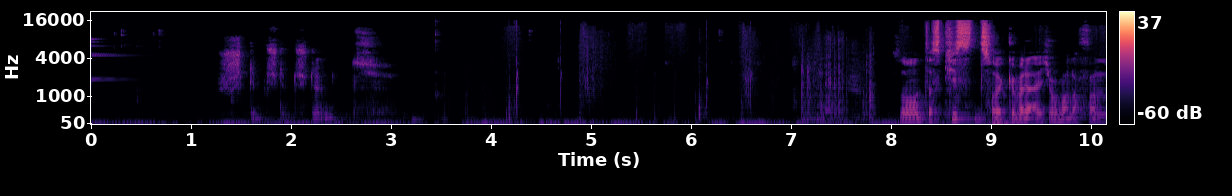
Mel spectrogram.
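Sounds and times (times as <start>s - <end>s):
glass clinking as it is picked up: 0.0s - 0.5s
speech: 1.6s - 3.4s, 8.1s - 10.1s.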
